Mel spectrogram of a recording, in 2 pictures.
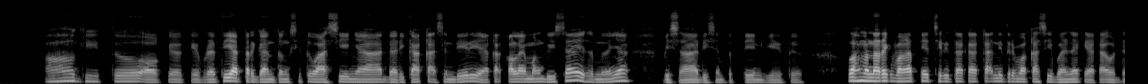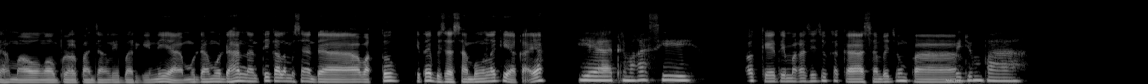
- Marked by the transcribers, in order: none
- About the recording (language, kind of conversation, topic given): Indonesian, podcast, Gimana cara kalian mengatur waktu berkualitas bersama meski sibuk bekerja dan kuliah?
